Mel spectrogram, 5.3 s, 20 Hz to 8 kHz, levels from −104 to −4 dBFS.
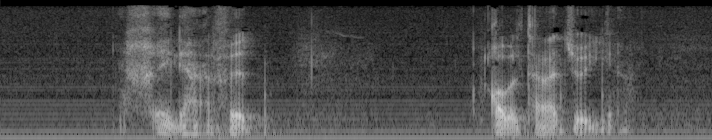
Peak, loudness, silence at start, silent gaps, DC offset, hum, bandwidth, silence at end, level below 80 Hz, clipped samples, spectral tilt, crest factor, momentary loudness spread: -14 dBFS; -36 LUFS; 0 s; none; under 0.1%; none; 7.4 kHz; 0 s; -56 dBFS; under 0.1%; -5 dB/octave; 26 dB; 24 LU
